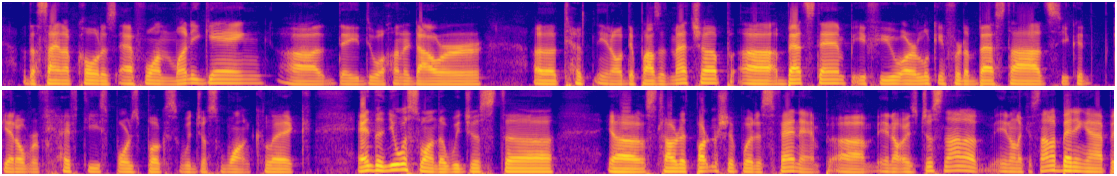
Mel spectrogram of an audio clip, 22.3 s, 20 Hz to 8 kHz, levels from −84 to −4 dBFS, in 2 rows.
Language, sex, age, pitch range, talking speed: English, male, 20-39, 110-125 Hz, 190 wpm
